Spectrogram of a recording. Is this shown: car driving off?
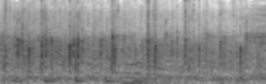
no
